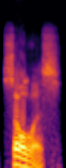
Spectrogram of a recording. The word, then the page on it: solus: American English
